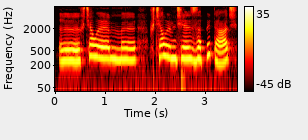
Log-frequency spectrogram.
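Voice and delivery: slow, loud stammering puppy; hesitant puppy. Acted. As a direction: stammer out of fear. Puppy scared of mongrel.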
